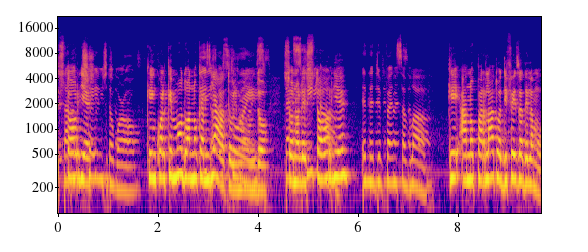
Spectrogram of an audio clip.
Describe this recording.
Woman speaking in foreign language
